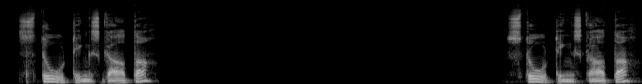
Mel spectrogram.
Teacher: Notice the S sound between Storting and the word for street. Many combined words are linked by an S in Norwegian.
